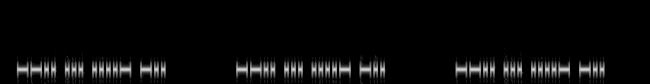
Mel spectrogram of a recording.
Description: Morse code, heard as a keyed tone, about 36 wpm, 700 Hz. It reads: ZS4D ZS4D ZS4D
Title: DXCC-100 Call Signs - 4 Characters - Repeated 3x - 35wpm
